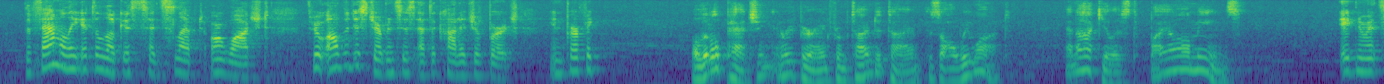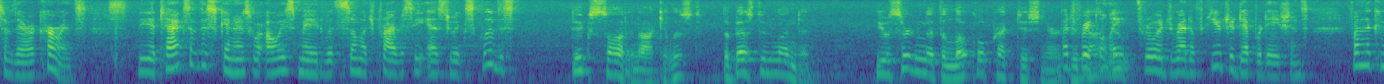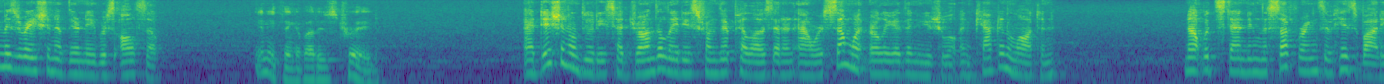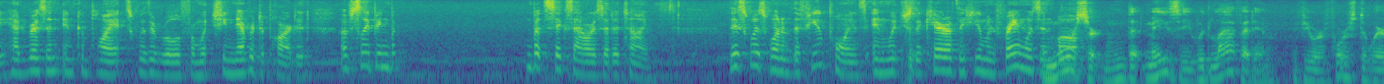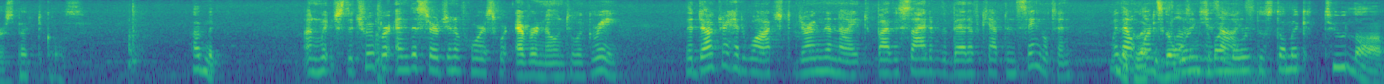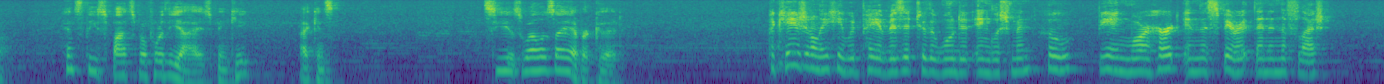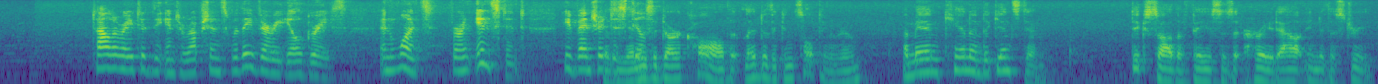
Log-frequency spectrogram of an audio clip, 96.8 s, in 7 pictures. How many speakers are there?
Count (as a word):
two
